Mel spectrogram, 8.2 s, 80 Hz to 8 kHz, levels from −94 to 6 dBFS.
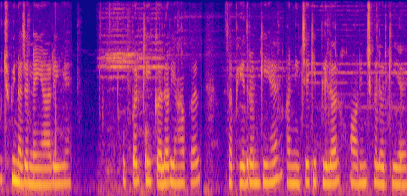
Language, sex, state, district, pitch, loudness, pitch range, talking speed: Hindi, female, Uttar Pradesh, Muzaffarnagar, 220 Hz, -16 LUFS, 210-230 Hz, 175 wpm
